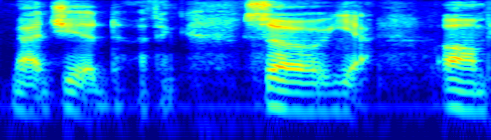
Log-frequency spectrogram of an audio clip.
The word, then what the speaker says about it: Magid: believe it's magic you I think it's pronounced mag magic but with a d Magid I think so yeah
